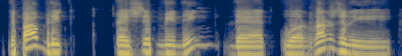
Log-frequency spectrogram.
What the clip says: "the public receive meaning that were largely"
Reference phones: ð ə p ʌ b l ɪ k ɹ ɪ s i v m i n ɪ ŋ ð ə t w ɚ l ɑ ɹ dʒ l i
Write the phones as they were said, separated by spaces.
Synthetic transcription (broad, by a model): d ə p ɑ b l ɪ k ɹ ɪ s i p m i n ɪ ŋ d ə t w ɚ l ɑ ɹ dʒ l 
